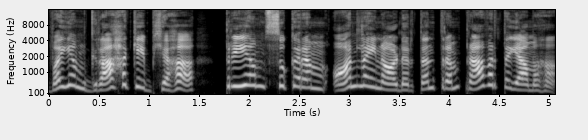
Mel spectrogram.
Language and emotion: Sanskrit, happy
